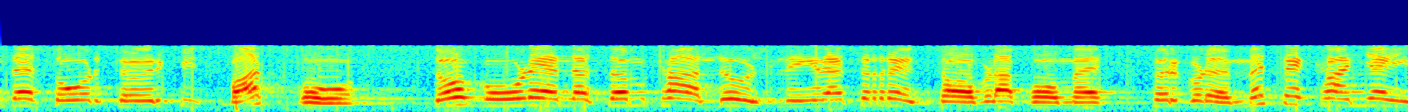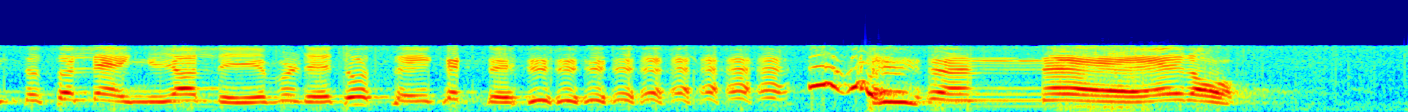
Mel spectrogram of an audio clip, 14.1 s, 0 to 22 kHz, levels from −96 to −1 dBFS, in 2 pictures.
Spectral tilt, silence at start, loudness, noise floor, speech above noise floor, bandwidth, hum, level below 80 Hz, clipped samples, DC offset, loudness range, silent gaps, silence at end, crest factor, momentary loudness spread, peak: -0.5 dB/octave; 0 s; -15 LUFS; -43 dBFS; 28 dB; 4.3 kHz; none; -58 dBFS; under 0.1%; under 0.1%; 4 LU; none; 0.7 s; 16 dB; 8 LU; 0 dBFS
